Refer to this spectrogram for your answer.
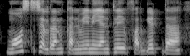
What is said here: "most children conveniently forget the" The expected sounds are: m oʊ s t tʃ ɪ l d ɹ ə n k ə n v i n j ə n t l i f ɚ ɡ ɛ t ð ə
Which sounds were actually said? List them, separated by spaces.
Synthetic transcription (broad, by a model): m oʊ s t tʃ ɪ l d ɹ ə n k ə n v i n j ə n t l i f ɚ ɡ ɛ t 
